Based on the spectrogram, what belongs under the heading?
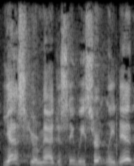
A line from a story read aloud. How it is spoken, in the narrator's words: they replied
